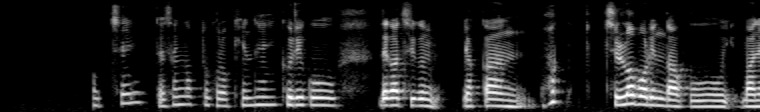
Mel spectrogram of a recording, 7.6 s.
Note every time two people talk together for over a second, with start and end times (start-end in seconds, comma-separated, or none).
none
